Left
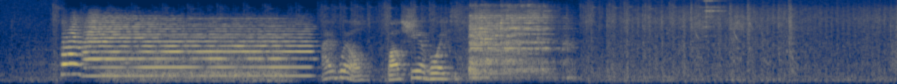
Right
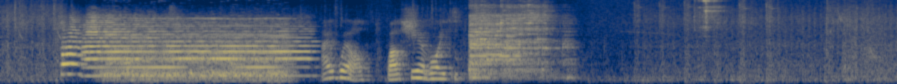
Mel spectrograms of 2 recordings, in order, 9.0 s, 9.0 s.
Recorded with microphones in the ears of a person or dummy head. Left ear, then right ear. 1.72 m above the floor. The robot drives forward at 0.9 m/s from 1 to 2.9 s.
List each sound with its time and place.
0.6 s a trumpet: 85° right, 6 m; by 3.1 s 70° right (ahead or behind), 6 m
3.2 s a woman speaking: 10° right (ahead or behind), 1.2 m
4.7 s dishes clattering: 10° right (ahead or behind), 2.0 m
6.9 s keys jangling: 45° right (ahead or behind), 3.5 m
